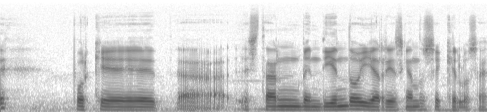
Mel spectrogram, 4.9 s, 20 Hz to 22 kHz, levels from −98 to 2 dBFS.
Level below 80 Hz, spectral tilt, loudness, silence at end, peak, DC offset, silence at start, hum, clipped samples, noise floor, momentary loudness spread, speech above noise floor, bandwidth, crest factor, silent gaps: -66 dBFS; -6 dB/octave; -34 LUFS; 0 s; -18 dBFS; under 0.1%; 0 s; none; under 0.1%; -60 dBFS; 12 LU; 26 dB; 17.5 kHz; 16 dB; none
